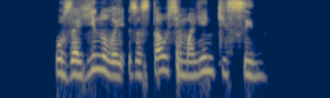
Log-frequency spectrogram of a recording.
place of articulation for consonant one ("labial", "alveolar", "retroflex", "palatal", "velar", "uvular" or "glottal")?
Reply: alveolar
